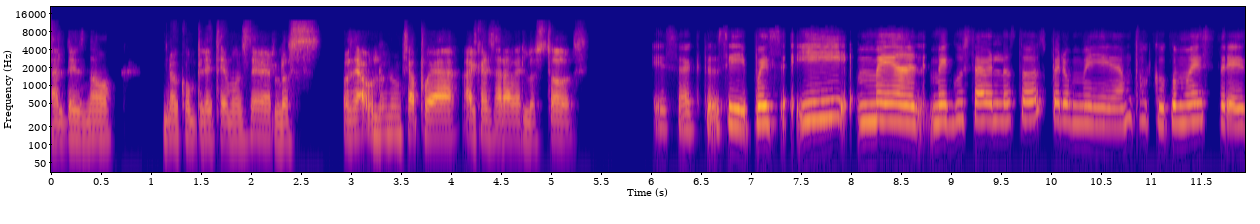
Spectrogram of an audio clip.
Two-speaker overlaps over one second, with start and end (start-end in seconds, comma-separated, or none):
none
